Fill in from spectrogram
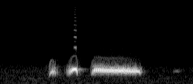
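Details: Decoy spotted dove in thúc gù style, used to lure wild doves. Two quick low notes lead into a sustained, even, mellow coo lasting about half a second. Nothing else is heard.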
